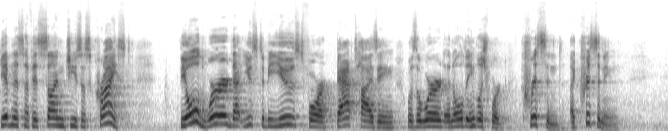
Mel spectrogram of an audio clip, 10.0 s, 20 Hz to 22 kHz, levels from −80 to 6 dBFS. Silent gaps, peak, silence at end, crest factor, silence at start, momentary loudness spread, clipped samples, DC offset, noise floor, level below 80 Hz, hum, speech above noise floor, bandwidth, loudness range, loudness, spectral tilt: none; 0 dBFS; 0.75 s; 18 dB; 0 s; 11 LU; under 0.1%; under 0.1%; -50 dBFS; -64 dBFS; none; 33 dB; 13.5 kHz; 3 LU; -17 LUFS; -4 dB/octave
